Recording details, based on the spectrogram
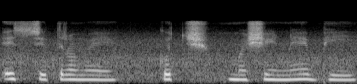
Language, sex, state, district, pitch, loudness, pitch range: Hindi, female, Madhya Pradesh, Dhar, 225 Hz, -15 LUFS, 215-235 Hz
